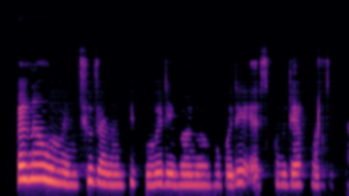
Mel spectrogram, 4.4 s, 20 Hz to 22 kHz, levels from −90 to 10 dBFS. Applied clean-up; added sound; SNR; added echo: neural mask model DeepFilterNet 3.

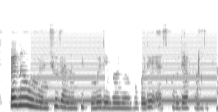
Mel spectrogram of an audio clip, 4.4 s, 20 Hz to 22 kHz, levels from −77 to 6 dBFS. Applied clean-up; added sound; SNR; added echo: none; Telephone; 12 dB; none.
